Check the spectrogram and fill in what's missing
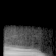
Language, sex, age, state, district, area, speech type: Marathi, female, 18-30, Maharashtra, Sindhudurg, urban, conversation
